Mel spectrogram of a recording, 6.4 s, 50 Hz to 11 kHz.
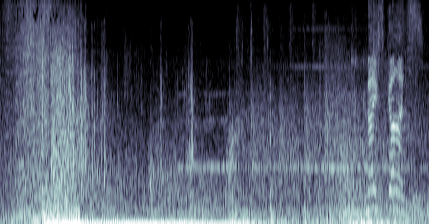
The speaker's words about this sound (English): The autocannons! Oh, this is good. This is like some Warhammer 40k shit. They're just getting blasted to pieces.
